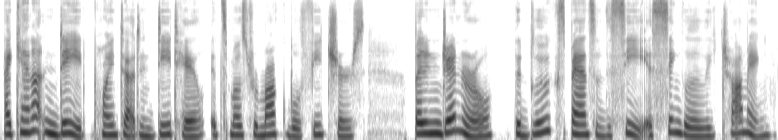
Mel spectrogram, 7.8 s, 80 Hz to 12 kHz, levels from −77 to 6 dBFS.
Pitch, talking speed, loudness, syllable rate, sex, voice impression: 230 Hz, 175 wpm, -19 LUFS, 5.6 syllables/s, female, feminine, slightly young, tensed, bright, slightly soft, clear, slightly raspy, intellectual, calm, friendly, reassuring, elegant, lively, slightly kind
